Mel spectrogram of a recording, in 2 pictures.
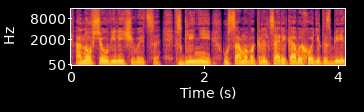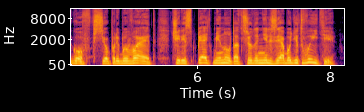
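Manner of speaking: high, urgent warning; pressing shouted warning; crying out. A narrator's reading. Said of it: "вскричал Генрих".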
